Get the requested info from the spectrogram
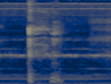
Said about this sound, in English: He doesn't have COVID. He's smoking and choking. Over here talking about COVID and you coughing.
